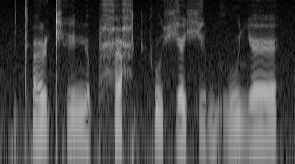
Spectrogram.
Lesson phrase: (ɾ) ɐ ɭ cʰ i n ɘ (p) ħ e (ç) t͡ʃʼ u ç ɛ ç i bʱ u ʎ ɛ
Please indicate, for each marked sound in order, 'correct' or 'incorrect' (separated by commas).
incorrect, correct, incorrect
